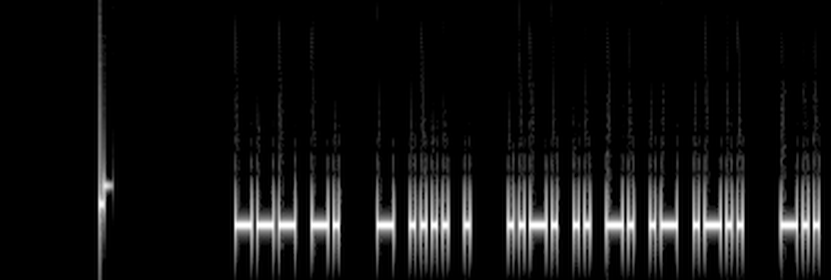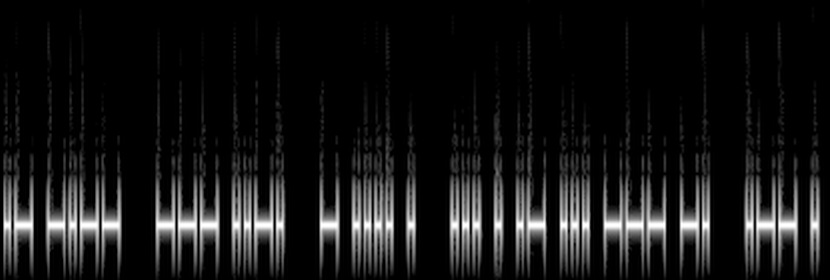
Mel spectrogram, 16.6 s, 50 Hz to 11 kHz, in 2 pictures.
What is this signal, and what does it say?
Morse code, heard as a keyed tone, about 22 wpm, 700 Hz. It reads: ON THE FINAL DAY OF THE SEASON WE
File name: Sentences with 7-Word Phrases - 22wpm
